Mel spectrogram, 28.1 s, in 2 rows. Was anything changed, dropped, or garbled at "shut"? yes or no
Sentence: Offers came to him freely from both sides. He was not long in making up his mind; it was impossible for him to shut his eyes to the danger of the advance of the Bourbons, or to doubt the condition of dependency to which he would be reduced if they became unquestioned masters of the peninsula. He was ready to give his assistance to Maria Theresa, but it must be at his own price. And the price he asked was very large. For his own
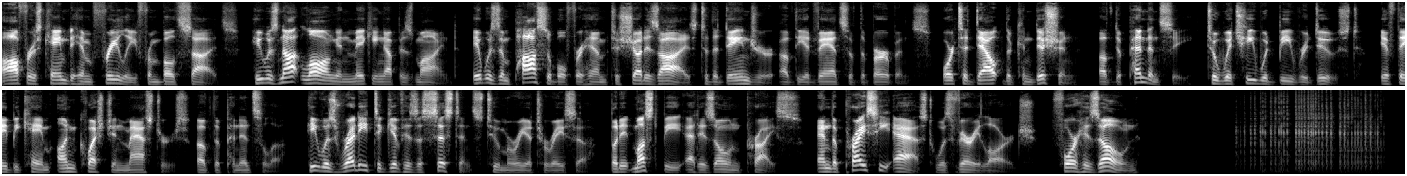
no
